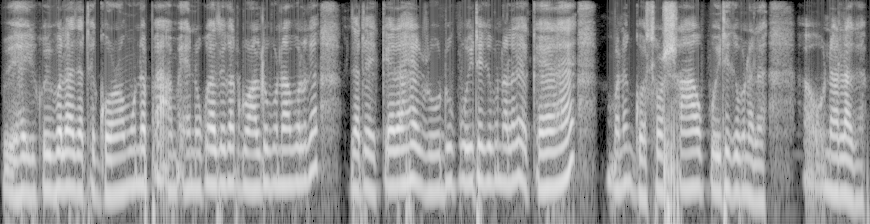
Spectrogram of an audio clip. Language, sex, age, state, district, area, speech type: Assamese, female, 30-45, Assam, Sivasagar, rural, spontaneous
